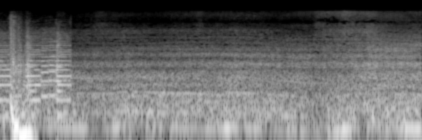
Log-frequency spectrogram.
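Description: Background music cuts off about a second in, leaving the steady rumble of a Mercedes-Benz diesel tractor unit with a heavy low-loader passing on the road, with road noise.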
